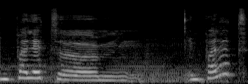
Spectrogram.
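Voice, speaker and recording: Music can be heard in the background. Over it, a woman talks with lively intonation. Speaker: tarot card reader. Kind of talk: tarot reading. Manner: loud.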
